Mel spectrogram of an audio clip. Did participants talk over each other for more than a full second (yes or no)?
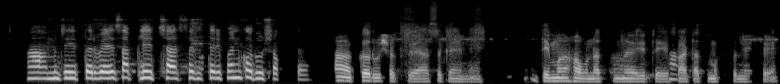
no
